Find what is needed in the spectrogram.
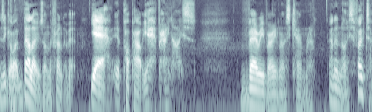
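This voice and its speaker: A man with a southern English accent is heard in a very clean recording with a silent background. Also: moderate pace. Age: 40s. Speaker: photography podcaster. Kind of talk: casual solo podcast monologue.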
